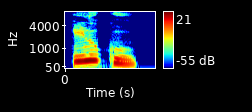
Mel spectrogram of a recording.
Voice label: "ಇಳಿಕು", Kannada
